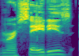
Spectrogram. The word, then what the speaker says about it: Mercedes: The word Mercedes, M-E-R-S-E-D-E-S, each E in that word is pronounced a different way. – But isn't Mercedes M-E-R-C-E? – M-E-R-C-E. – You just said S. – Okay, M-E-R-C-E-D-E-S.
